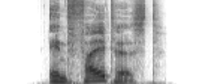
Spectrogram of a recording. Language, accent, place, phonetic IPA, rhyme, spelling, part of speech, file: German, Germany, Berlin, [ɛntˈfaltəst], -altəst, entfaltest, verb, De-entfaltest.ogg
- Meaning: inflection of entfalten: 1. second-person singular present 2. second-person singular subjunctive I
